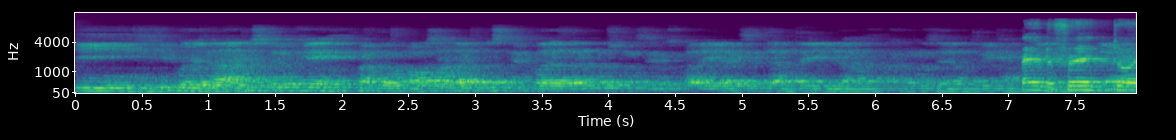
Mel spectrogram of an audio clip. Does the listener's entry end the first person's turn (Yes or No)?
Yes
